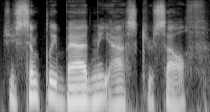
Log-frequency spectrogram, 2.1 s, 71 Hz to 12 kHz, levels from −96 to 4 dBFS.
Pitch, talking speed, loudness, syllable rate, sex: 110 Hz, 170 wpm, -17 LUFS, 4.0 syllables/s, male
